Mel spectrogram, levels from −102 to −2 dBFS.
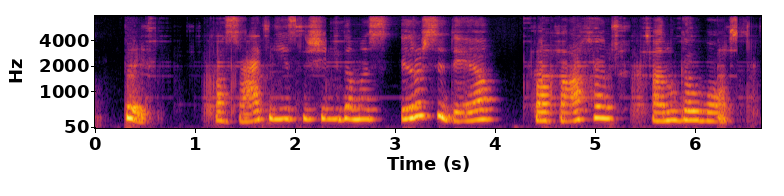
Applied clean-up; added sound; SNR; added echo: neural separator model SepFormer DNS4.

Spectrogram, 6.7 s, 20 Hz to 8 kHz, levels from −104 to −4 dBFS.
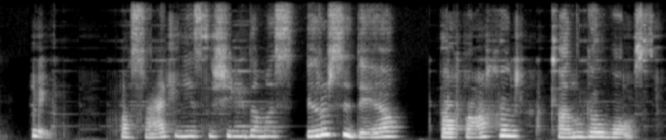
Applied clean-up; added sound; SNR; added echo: neural mask model DeepFilterNet 3.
